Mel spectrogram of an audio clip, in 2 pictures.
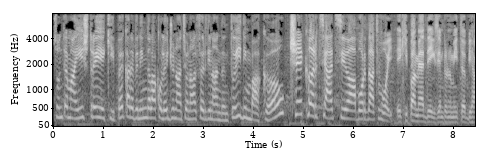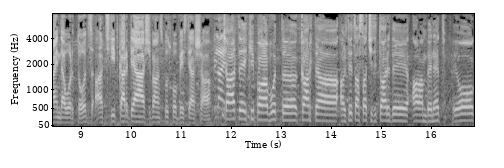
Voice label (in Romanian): vox pop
